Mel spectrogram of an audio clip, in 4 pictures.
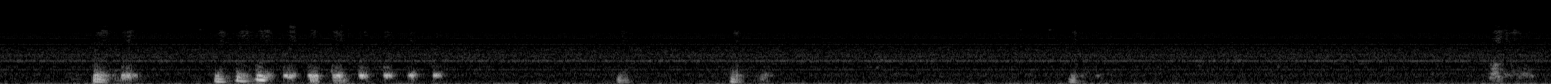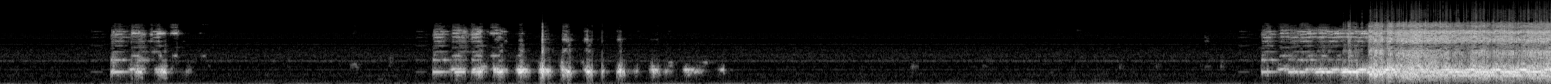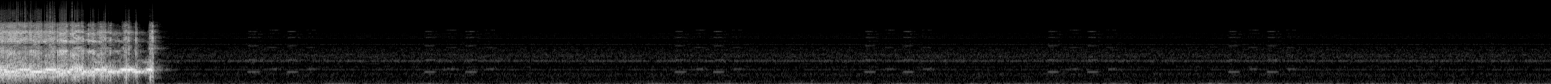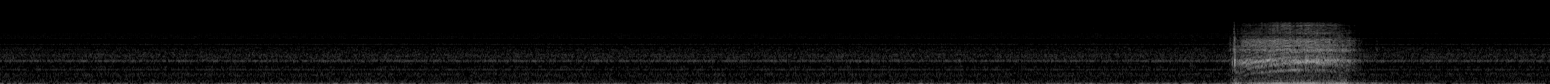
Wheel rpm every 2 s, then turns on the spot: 0, 0, 0, 0, 0, 0, 0, 0, 0, 0, 0, 0, 0, 0, 0, 0, 0, 0, 0, 0, 0, 0, 0, 0, 0, 0, 0, 0, 0, 40, 10.
none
